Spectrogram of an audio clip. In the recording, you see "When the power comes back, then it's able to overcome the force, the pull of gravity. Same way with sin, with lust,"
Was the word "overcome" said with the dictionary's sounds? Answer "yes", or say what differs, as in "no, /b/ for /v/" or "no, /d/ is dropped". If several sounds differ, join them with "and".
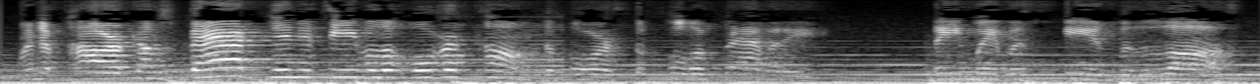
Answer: yes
